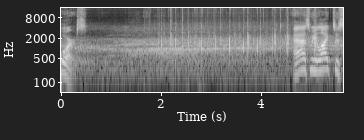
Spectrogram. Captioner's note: audience cheers and applause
